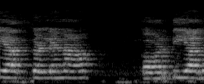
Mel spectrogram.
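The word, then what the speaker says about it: Kavaratti: और यहाँ पर है हमारी लक्षद्वीप की है कवरती, ठीक है, इसको कावारती भी बोल दो आप, प्रोनाउंसिएशन शब्द अलग अलग मिलेगा आपको।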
